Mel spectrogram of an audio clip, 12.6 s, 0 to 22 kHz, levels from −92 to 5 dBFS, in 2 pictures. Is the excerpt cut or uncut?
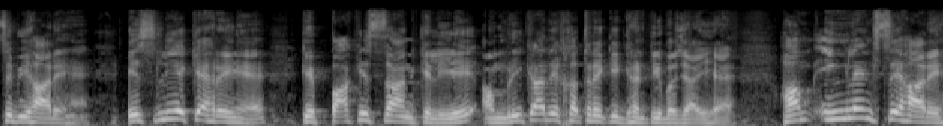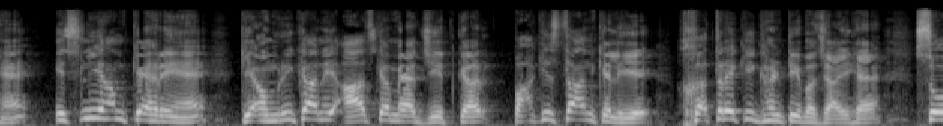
uncut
